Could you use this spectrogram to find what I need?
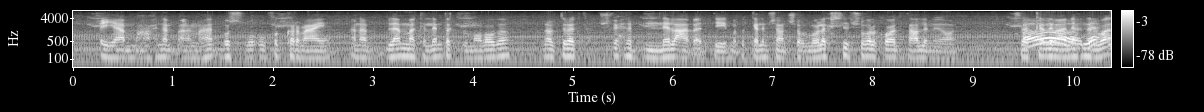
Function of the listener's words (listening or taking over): taking over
